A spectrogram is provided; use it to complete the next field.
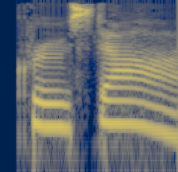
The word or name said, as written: croustade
